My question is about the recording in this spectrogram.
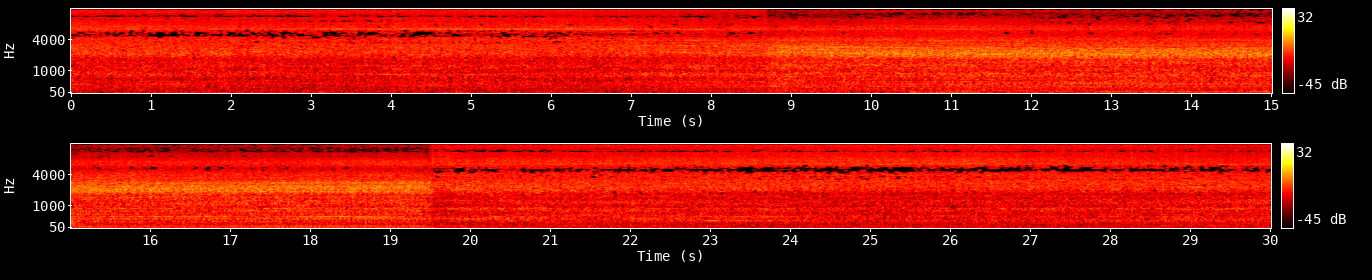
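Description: A band sawmill's blade running through a dry teak log, making a steady, hissing saw noise. About nine seconds in it turns louder and brighter for some ten seconds, then drops back to the earlier sound.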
